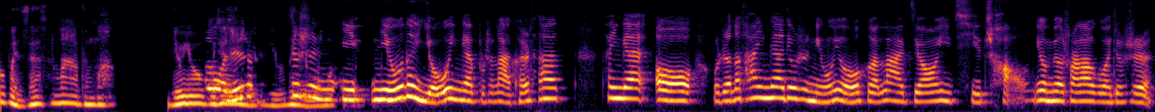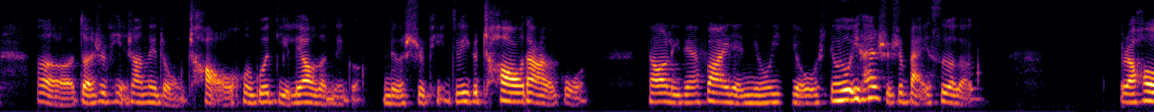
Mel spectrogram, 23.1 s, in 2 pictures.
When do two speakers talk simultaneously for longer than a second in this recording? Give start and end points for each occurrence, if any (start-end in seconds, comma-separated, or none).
2.0-3.4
